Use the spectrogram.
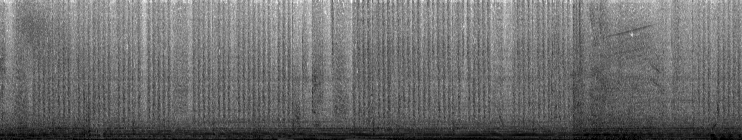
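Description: A car drifts in Need for Speed Heat, its engine droning steadily with tire squeal and skidding running throughout, loud and sustained, while a voice talks over it.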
